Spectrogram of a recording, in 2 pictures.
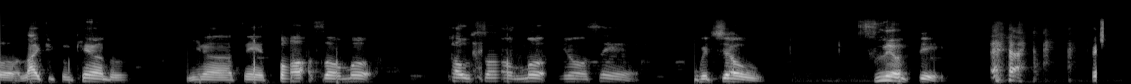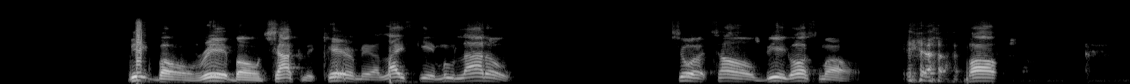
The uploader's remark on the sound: Stopped by Via Skype.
